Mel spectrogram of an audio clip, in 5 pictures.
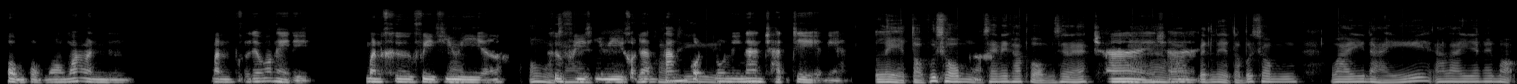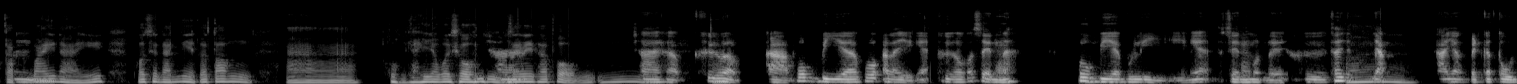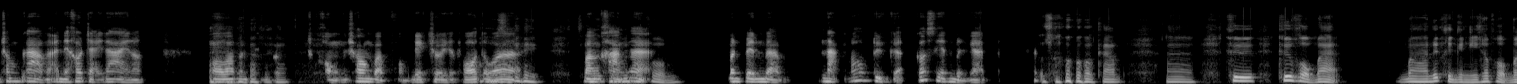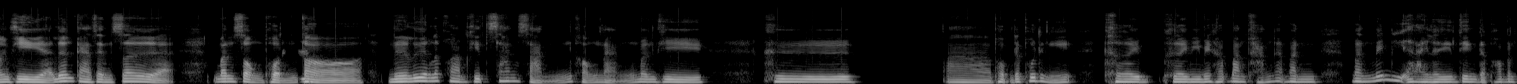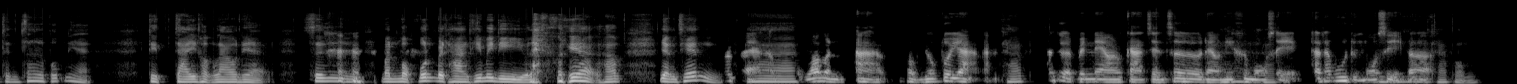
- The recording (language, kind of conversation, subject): Thai, unstructured, คุณมีความคิดเห็นอย่างไรเกี่ยวกับการเซ็นเซอร์ในภาพยนตร์ไทย?
- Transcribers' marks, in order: distorted speech; static; laughing while speaking: "เยาวชน"; chuckle; tapping; laughing while speaking: "ใช่"; other background noise; laughing while speaking: "โอ้"; chuckle; laughing while speaking: "แล้วเนี่ย"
